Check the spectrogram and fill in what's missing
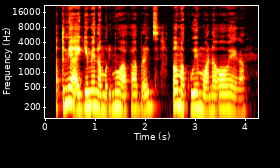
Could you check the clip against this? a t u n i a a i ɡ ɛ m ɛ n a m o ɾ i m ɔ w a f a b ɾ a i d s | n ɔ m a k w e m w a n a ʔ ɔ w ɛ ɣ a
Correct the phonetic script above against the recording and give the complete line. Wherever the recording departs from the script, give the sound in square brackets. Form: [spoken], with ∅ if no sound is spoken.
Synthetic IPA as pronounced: a t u [m] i a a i ɡ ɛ m ɛ n a m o ɾ i m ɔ w a f a b ɾ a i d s | n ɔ m a k [u] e m w a n a ʔ ɔ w ɛ ɣ a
